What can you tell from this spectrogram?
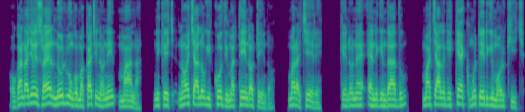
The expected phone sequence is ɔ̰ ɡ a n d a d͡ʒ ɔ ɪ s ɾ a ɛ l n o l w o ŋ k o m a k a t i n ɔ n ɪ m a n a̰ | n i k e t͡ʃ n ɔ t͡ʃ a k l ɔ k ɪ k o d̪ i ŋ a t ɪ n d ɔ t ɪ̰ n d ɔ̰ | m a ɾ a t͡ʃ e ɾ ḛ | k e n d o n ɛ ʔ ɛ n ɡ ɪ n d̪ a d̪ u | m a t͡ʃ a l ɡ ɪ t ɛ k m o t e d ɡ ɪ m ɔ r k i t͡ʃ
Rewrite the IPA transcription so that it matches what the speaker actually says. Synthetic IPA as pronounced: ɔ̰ ɡ a n d a d͡ʒ ɔ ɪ s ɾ a ɛ l n o l w o ŋ ɡ o m a k a t i n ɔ n ɪ m a n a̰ | n i k e t͡ʃ n ɔ t͡ʃ a l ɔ ɡ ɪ k o d̪ i m a t ɪ n d ɔ t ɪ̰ n d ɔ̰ | m a ɾ a t͡ʃ e ɾ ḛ | k e n d o n ɛ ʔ ɛ n ɡ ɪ n d̪ a d̪ u | m a t͡ʃ a l ɡ ɪ k ɛ k m o t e d ɡ ɪ m ɔ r k i t͡ʃ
